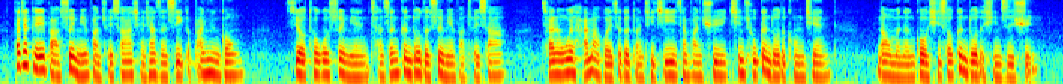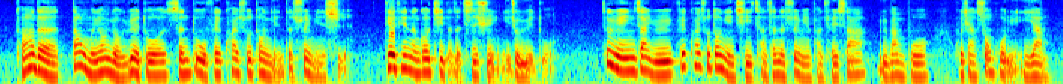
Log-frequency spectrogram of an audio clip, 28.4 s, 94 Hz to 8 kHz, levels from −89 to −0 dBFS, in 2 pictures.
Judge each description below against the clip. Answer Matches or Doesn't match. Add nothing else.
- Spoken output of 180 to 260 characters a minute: Doesn't match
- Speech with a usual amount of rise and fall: Matches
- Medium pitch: Matches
